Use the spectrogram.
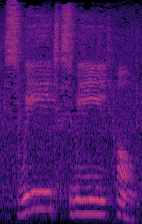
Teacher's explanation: So really think about that T going to the H.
